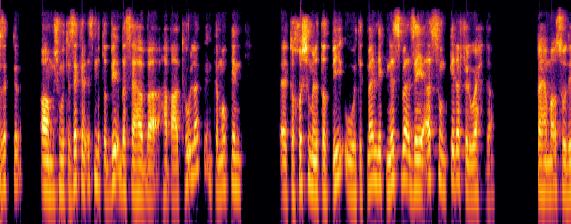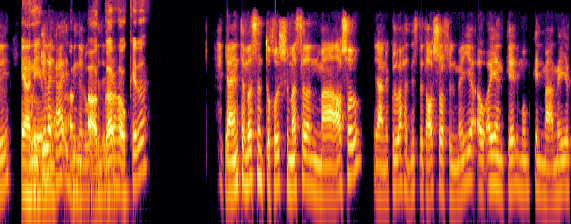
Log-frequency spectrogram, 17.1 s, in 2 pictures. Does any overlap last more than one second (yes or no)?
yes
